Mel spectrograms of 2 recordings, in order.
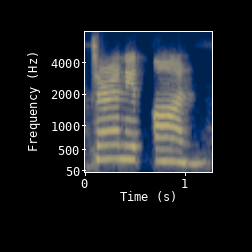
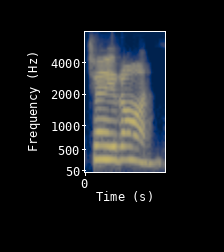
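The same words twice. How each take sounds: First: The words are said separately, without linking. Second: The words are linked smoothly into one unit.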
